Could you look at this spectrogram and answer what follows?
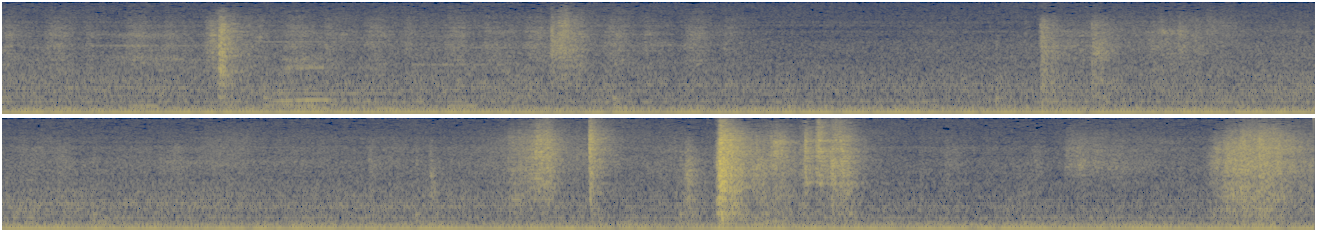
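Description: A steady low hum under scattered light clicks and taps from cookie dough balls being shaped and set on a metal baking sheet, with one sharper knock about ten seconds in.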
